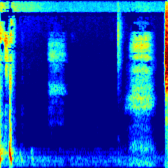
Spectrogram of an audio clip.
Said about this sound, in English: I got a bird that won't shut the fuck up all of a sudden. Jeez, she knows it's bedtime.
